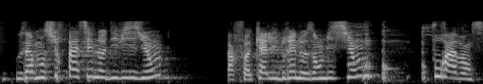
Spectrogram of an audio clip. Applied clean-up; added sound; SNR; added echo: neural mask model Resemble Enhance denoiser.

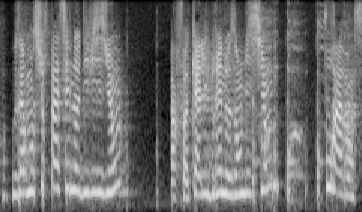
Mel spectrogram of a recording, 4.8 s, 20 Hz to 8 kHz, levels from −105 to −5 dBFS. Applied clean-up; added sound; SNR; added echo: neural mask model RNNoise.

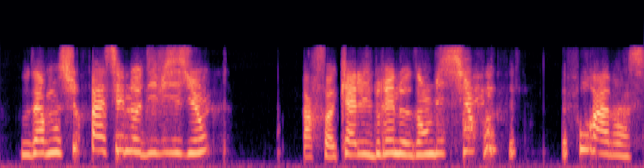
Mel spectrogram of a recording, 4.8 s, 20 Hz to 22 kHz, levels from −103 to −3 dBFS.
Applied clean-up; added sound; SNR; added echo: neural diffusion model UNIVERSE++.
